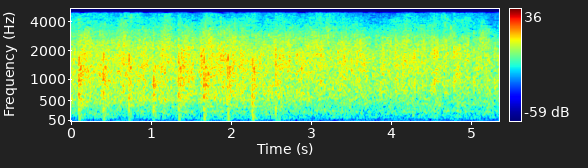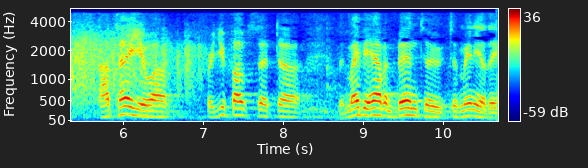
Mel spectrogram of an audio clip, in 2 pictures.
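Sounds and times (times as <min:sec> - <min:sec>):
audience applause: 0:00.0 - 0:07.2
speech: 0:05.8 - 0:10.6.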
